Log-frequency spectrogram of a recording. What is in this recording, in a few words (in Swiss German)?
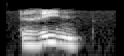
"rhin", alsace; peche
